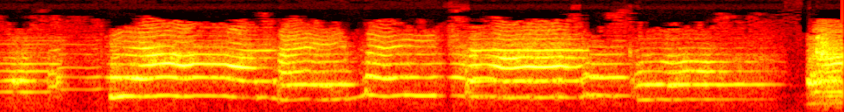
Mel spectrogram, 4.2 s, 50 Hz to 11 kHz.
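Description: A young woman singing a 1930s Chinese popular song in a high voice with vibrato over instrumental accompaniment, from an old film soundtrack; a brief break, then the sung line picks up again about half a second in.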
